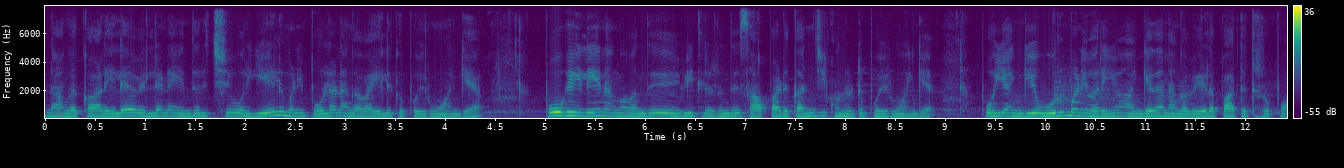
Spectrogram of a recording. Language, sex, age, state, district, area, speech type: Tamil, female, 30-45, Tamil Nadu, Pudukkottai, rural, spontaneous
